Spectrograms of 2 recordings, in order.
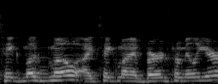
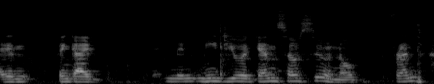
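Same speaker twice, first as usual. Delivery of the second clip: quiet, hushed half-whisper; 7 dB quieter than usual. A player acts out his character speaking to a cup, half-whispering to himself. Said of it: "kind of whispers to himself".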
